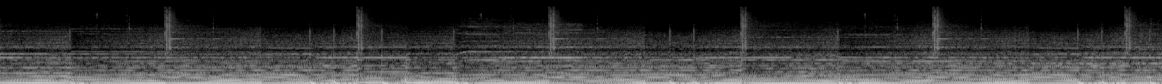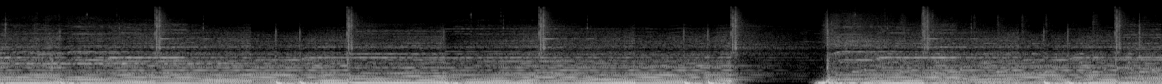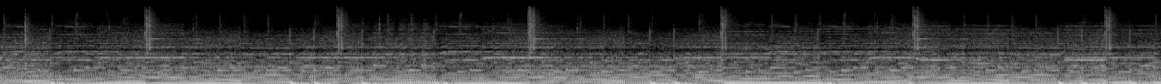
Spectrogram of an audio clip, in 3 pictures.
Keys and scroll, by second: 3.1 ctrl+space, 19.3 ctrl+a.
